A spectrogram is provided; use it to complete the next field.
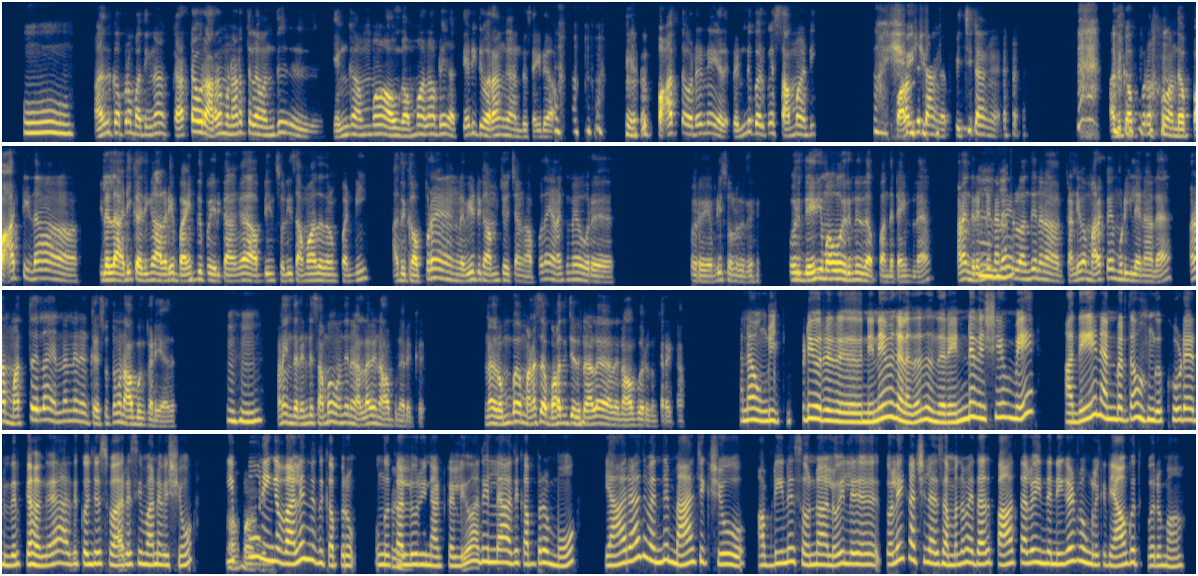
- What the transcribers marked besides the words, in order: laugh; tapping; chuckle; laughing while speaking: "அய்யயோ!"; chuckle; laugh; chuckle; in English: "ஆல்ரெடி"; laughing while speaking: "சொல்றது?"; laughing while speaking: "பாதிச்சதனால"; laughing while speaking: "உங்க கூட இருந்திருக்காங்க"; laughing while speaking: "ஆமாங்க"
- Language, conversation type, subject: Tamil, podcast, உங்கள் முதல் நண்பருடன் நீங்கள் எந்த விளையாட்டுகளை விளையாடினீர்கள்?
